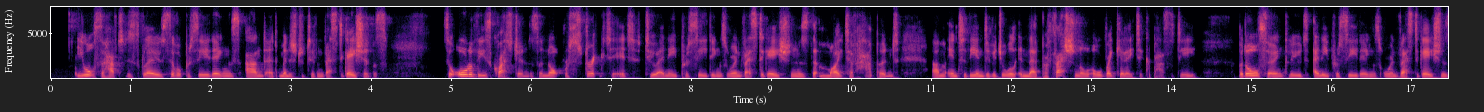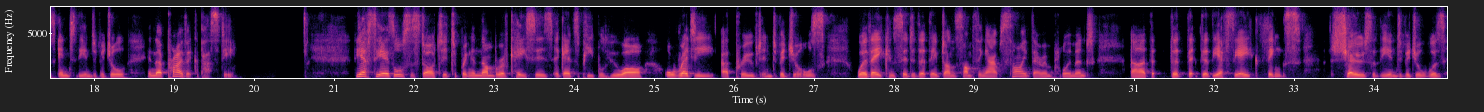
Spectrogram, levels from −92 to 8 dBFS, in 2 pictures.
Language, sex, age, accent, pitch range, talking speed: English, female, 30-49, British, 125-155 Hz, 155 wpm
